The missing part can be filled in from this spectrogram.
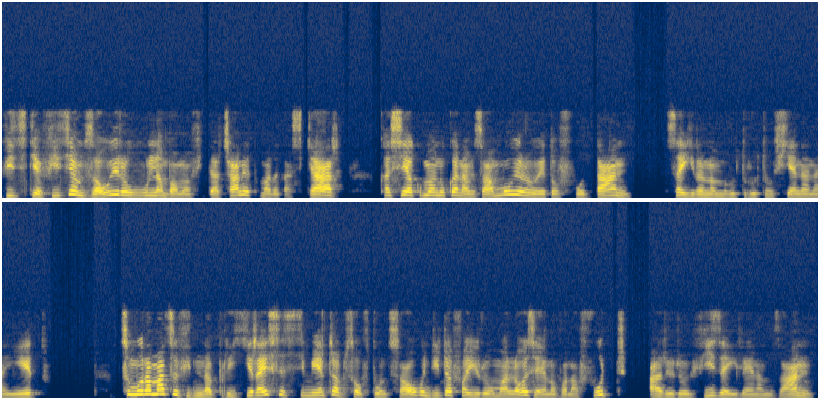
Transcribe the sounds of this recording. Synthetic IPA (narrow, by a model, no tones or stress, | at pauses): v̥it͡sid̪iavit͡siamizawiɾewulunambamafi̥t̪aʈ͡ʂanet̪umad̪aɡasi̥kʲaɾə̥ | kasiakumanukanamizanimuiɾewet̪ofiv̥ot̪ani̥ | saiɾanamirut̪uɾut̪unfiajnanəet̪u̥ | t͡simuɾəmat͡səvid̪inabrikiɾajsinsimeniʈ͡ʂambizawfi̥t̪oniz̥awiɳɖ͡ʐiɳʈ͡ʂəfaiɾewmalowzajanovanəfud̪iʈ͡ʂə̥ | aɾiɾewvizailajnamizanin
